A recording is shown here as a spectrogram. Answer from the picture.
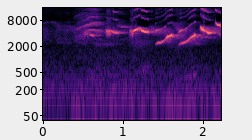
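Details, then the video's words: Tui-tui lined seedeater singing loudly: a continuous stream of bright, piercing slurred whistles, each sweeping up and down quickly, delivered in a rapid, lively phrase. "Coleiro de gola Tui Tui cantando forte"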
